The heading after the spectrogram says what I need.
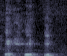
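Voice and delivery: very high little squeal of laughter; short, high-pitched giggle. Real, not acted. Host after his own impression, high giggle.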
